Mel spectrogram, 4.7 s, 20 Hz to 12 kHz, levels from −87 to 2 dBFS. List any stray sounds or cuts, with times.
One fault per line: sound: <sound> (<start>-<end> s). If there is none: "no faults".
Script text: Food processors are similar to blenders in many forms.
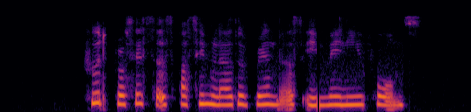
sound: dropout (3.2-3.2 s)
